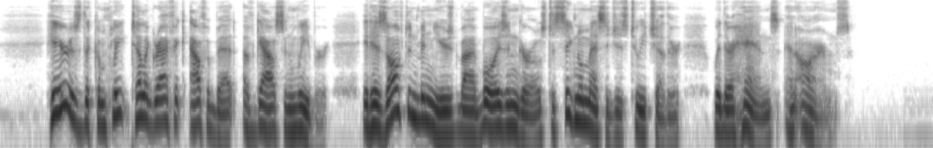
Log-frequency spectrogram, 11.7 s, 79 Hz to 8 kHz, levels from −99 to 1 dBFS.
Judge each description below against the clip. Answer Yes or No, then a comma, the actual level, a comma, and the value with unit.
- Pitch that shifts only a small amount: No, average, 5.0 semitones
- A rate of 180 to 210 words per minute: No, average, 155 wpm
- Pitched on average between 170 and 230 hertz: No, medium, 145 Hz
